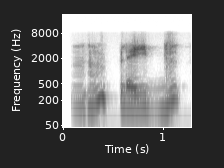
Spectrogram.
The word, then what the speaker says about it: played: Played. No necesito duplicar ese sonido de I, ¿sí? Porque ya digo play, no lo voy a pronunciar en versión pasada.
